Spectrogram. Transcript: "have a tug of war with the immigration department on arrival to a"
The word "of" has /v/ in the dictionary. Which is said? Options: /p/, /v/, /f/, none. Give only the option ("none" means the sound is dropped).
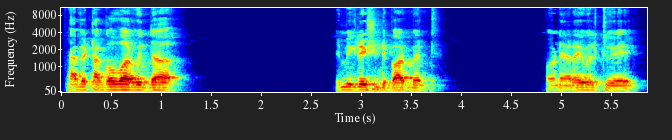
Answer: /v/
